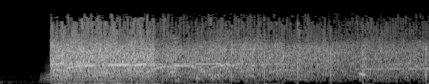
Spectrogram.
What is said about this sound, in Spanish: Como que los aplausos de repente te pegan acá. Es como muy bueno. Muy, muy, muy lindo. Muy lindo.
